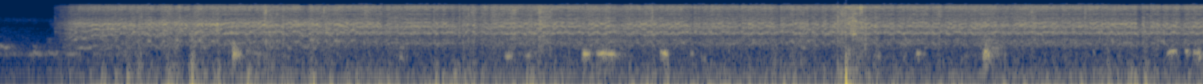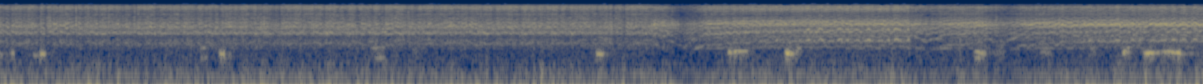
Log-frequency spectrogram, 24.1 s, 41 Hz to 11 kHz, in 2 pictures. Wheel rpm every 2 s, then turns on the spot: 100, 160, 160, 160, 160, 160, 160, 160, 160, 130, 150, 130.
none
